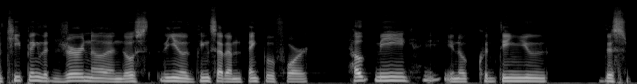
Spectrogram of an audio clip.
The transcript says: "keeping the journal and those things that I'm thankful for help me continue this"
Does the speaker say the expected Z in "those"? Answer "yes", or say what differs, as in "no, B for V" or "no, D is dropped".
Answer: no, Z is dropped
